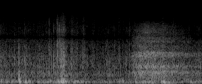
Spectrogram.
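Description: Pause in a sermon at the pulpit microphone: faint room tone with a few soft clicks, then a short breath in about a second and a half in.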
